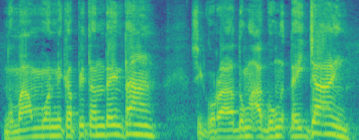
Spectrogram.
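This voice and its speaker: A woman voicing a gruff middle-aged village man who grumbles disapprovingly in an audio drama. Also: low-pitched, fairly quick, fairly bright tone, pitched below the performer's own voice. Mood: grumbling.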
